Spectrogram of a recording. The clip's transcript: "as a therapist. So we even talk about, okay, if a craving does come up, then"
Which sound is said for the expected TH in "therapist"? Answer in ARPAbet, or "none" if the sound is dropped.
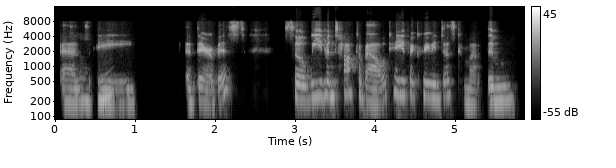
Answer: TH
